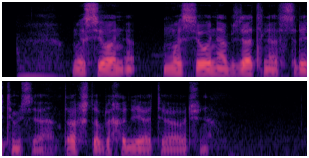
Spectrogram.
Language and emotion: Russian, neutral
